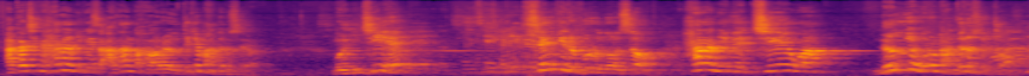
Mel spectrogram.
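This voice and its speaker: Lively preacher in an echoey hall. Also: male voice, very high voice. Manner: lively, colloquial, asks the congregation questions and acts out quoted scolding. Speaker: guest revival preacher. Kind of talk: revival sermon with call and response. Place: church sanctuary. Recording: echoey church hall, distant mic.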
